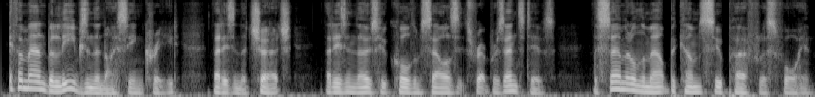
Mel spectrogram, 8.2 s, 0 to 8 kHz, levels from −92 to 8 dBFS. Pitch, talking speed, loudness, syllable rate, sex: 105 Hz, 230 wpm, -20 LUFS, 6.9 syllables/s, male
